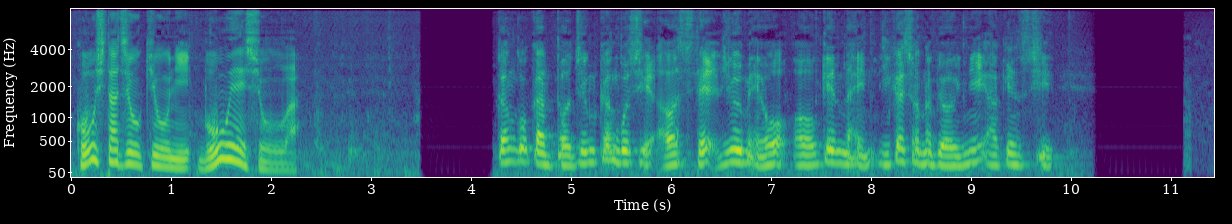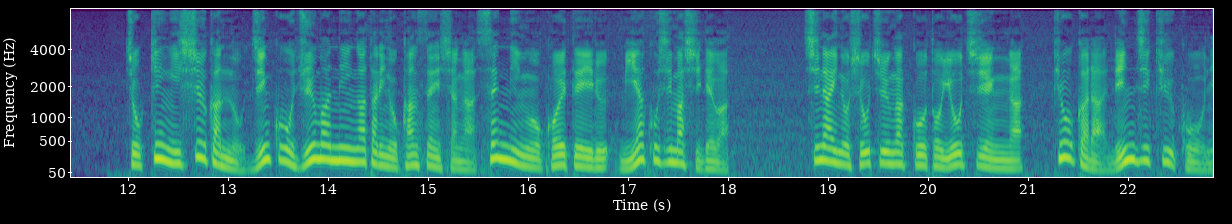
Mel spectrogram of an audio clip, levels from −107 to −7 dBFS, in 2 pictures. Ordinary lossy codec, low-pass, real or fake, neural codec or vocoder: none; none; fake; codec, 16 kHz, 16 kbps, FunCodec, trained on Chinese and English, 50 frames a second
